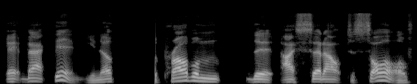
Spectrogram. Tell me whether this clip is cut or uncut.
cut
